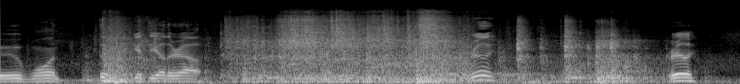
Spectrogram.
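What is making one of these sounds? Metal carts clatter and rattle as they are pushed together.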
